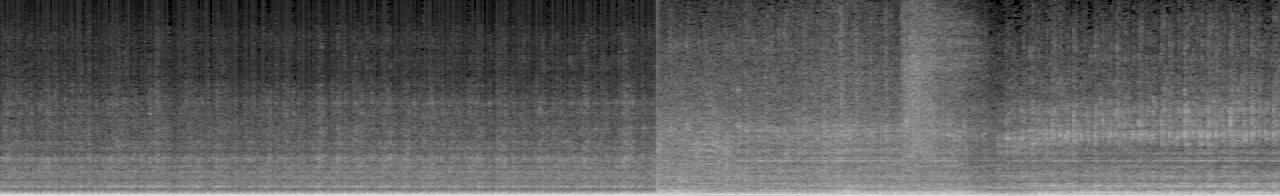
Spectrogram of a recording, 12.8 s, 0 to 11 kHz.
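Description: Classic Camaro engine running steadily, heard at the exhaust from behind the car, with a deep even drone. About six and a half seconds in it switches abruptly to a second car, a 1973 Camaro's 350 small-block V8 running with a higher, choppier exhaust note, and a brief hiss is heard about nine seconds in.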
